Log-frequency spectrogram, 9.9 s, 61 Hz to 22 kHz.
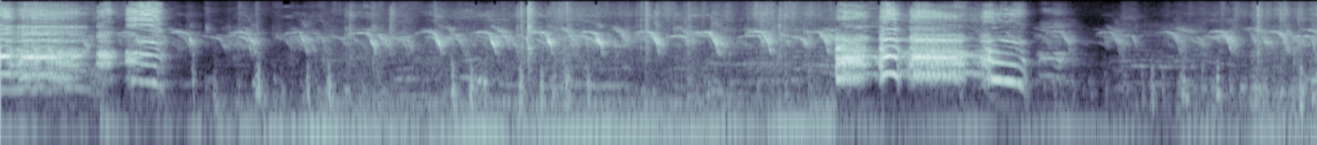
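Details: Red junglefowl, F3 bred generation, giving two crows: one opening the recording, another later ending in a falling drawn-out note. In between, a dense chorus of small birds chirps and trills over a low hum.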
